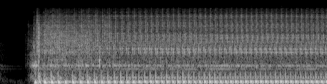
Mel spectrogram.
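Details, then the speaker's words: Honda CRF 80F single-cylinder after valve adjustment, possibly set off top dead centre: idling with loud, rapid ticking clatter, worse than before; one valve found very loose. "Yeah, see, that's much worse. Ticking? Oh yeah, you didn't hear that? Yeah. Yeah, that's terrible."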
